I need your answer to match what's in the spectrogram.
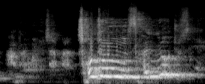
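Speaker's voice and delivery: high-pitched imploring prayer; acted cry for mercy, pitched well up; desperate plea. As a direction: beg God to save you. Acts out desperate prayer to God.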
